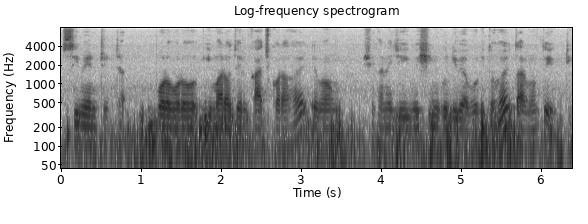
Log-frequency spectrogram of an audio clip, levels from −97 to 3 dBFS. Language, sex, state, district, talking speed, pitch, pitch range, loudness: Bengali, male, West Bengal, Jhargram, 160 wpm, 95 Hz, 95-105 Hz, -19 LUFS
